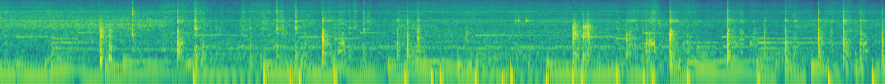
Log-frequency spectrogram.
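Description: Ground spice paste and sliced tomato sizzling in hot oil in a wok, stirred with a metal spatula that scrapes and clinks against the pan again and again.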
